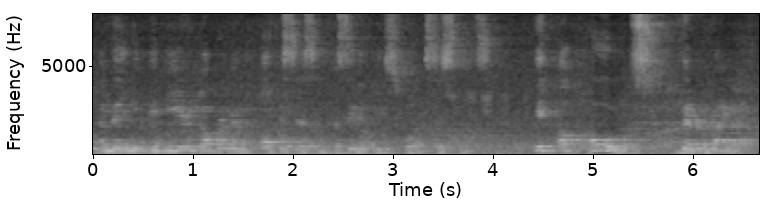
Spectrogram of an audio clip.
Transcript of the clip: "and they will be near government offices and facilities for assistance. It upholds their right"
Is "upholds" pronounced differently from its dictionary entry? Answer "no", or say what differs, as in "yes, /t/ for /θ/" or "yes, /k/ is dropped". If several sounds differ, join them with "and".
yes, /l/ is dropped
